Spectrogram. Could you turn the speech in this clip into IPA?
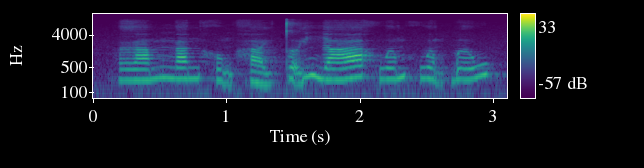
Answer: ɣa˨˦mŋa˧nho̰˧˨ŋ ha˧˩jt̪ə̰˧˥jɲaː˨˦ hwə˨˦m hwə̰˧˨mɓə˨˦w

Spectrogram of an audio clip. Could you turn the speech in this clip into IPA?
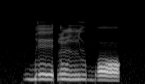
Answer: ɡ͡beː˨ɗũ˨ɲɨ˨ bɔ˨

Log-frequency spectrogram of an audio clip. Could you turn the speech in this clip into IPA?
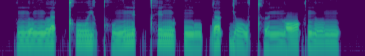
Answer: n̪ʊ˨ŋ lɐ˧t̚kʰuː˧jkʷʰɪ˨˥ŋ n̪ɪ˥k̚pʰɪ˥ŋ ʊ˧k̚ŋuː˨p̚lɐ˥k̚ jo˨˩w t̪ʰɵ˨˧nn̪ɔː˨˥k̚n̪ʊ˧ŋ

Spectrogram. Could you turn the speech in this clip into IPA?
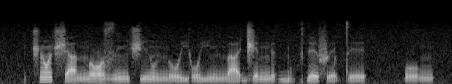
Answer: t͡ʃɔ̃˦ ʃa˨nɔ˦˨ zĩ˨˦ ʃi˧ɾũ˨ noː˨jo˨ jĩ˨naː˨d͡ʒɛ˧ ŋɛ˦ɡ͡bu˦k ɗe˦˨fe˨lte˧ | k͡po˨ŋ

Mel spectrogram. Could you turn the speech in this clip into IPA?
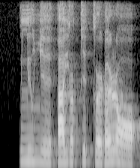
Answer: lʲu ʎɪ | ajə˞kɪ kə˞ɽœ ɭɔ

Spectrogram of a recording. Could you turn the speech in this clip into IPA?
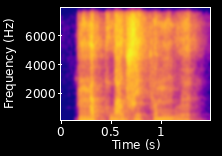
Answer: ŋa˦˥t̚hwa˧˩wze˨˩t̚fə˧m ŋu˧˩˨ə̯

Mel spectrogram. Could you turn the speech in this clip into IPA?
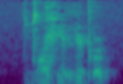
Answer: dwɔfʲɛ̃ rɪpʼʊ

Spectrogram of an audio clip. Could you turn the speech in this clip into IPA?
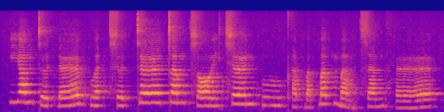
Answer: jɐ˥ŋt̪ɵ˨t̚ œː˨˥kʷɐ˨˥t̚sɵ˨t̚ t̪œː˥t̪ɐ˥m t͡sɔː˧jt͡sœː˥nkuː˧pʰɐ˨p̚ ɐ˨˥p̚ɐ˥p̚ mɐ˨˩mt͡sɐ˨˧ŋ hœː˨˧

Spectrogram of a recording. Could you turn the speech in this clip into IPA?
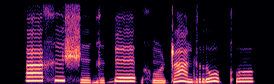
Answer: a˥xɪ˥ ʃe˩ɡɪ˩ɠɛ˥ | xõ˩ʈã˧˥˧dro˧˥˧ kʼʊ˥

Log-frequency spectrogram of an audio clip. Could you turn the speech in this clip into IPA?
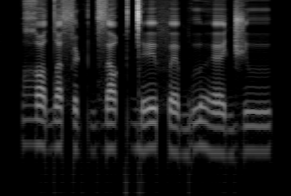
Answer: ʁə˦˨dˤə˦˨sə˨ʈ d͡za˦˨qɡ͡ǀe˦fɛ˨b ɯ˦ɦɛ˨d͡ʒɯ˧

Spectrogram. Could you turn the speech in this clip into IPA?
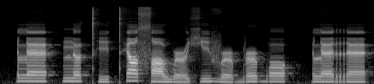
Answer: lɛ˥ | nə˧ t̪ʰi˩t̪ʰe˥ sˤɛ˧wə˞˩çi˥ və˞˩bə˞˥bɔ˥ | lɛ˧rɛ˧

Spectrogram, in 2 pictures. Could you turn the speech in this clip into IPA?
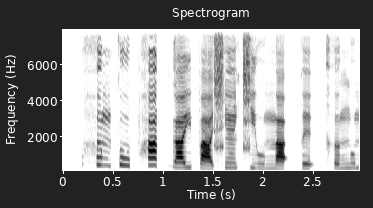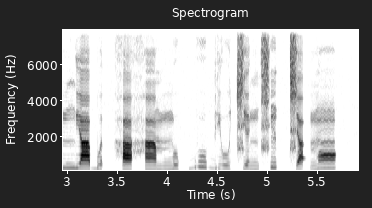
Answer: hə˥˧mt̪o˥˧pʰã˦t̚ ɡa˧jpa˨˩ɕẽ˧ t͡ɕju˨˩n̪a˨ʔ t̪e˨ʔkʰə˧ŋu˧m ŋja˧bə˨t̚ha˨˩ hã˨˩mn̪u˨p̚bu˥˧ bju˨˩t͡ɕe˨˩ŋ ɕĩ˦p̚t͡ɕa˨ʔn̪ɔ̃˦

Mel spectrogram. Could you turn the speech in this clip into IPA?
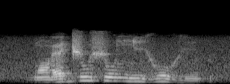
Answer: ɡ͡bɔ̃˨ɾɛ˧ d͡ʒu˦ ʃu˦ɲi˦˨ɣu˦˨ ɣi˨p

